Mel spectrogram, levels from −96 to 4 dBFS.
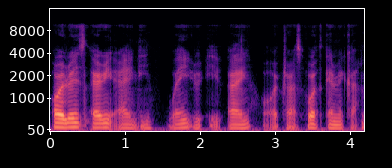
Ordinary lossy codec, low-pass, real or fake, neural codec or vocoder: none; 9.9 kHz; fake; autoencoder, 22.05 kHz, a latent of 192 numbers a frame, VITS, trained on many speakers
